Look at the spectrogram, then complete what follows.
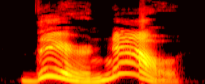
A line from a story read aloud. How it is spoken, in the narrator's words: she cried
